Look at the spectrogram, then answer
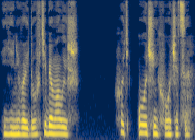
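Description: A woman voicing a teasing, tender young man in an audiobook, speaking low and slow in a murmur. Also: little pitch movement, dry recording, studio quality. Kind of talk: audiobook character voice.

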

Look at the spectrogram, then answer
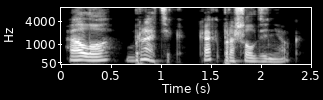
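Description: A man's voice: medium pitch, expressive, measured pace, mellow, dry recording, studio quality, voice pushed up, close to an everyday voice. A man voicing a cheerful young woman, a playful older sister on the phone, in an audiobook reading. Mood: sweet.

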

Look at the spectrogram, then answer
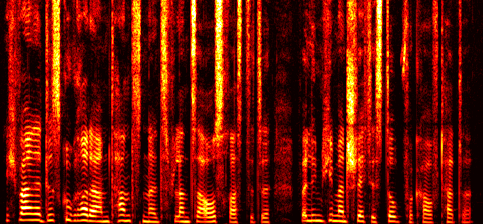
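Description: Lively hippie woman around fifty, teasing, read by a woman; dry studio audiobook. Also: fairly high pitch, brisk, dry recording, close to an everyday voice.

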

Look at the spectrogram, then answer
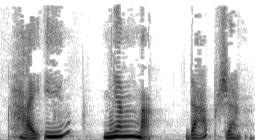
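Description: A woman reading a novel aloud as an audiobook narrator, in measured storytelling narration, in a dull, lo-fi recording. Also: a little high, lively intonation, dark tone, husky, dry recording.

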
